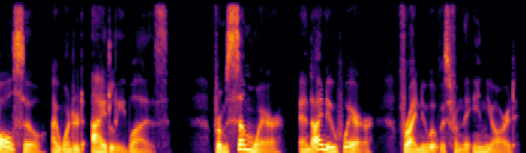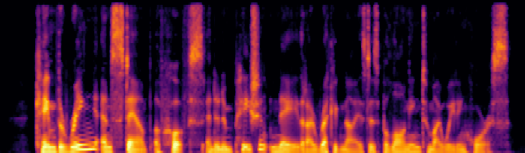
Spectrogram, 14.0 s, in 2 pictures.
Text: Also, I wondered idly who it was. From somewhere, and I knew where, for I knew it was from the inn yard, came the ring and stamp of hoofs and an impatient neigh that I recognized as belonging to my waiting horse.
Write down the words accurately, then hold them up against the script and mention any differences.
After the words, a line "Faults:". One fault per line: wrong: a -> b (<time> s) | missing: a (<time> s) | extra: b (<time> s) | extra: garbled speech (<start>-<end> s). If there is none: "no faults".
Also, I wondered idly was. From somewhere, and I knew where, for I knew it was from the inn yard, came the ring and stamp of hoofs and an impatient neigh that I recognized as belonging to my waiting horse.
Faults:
missing: who it (1.7 s)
